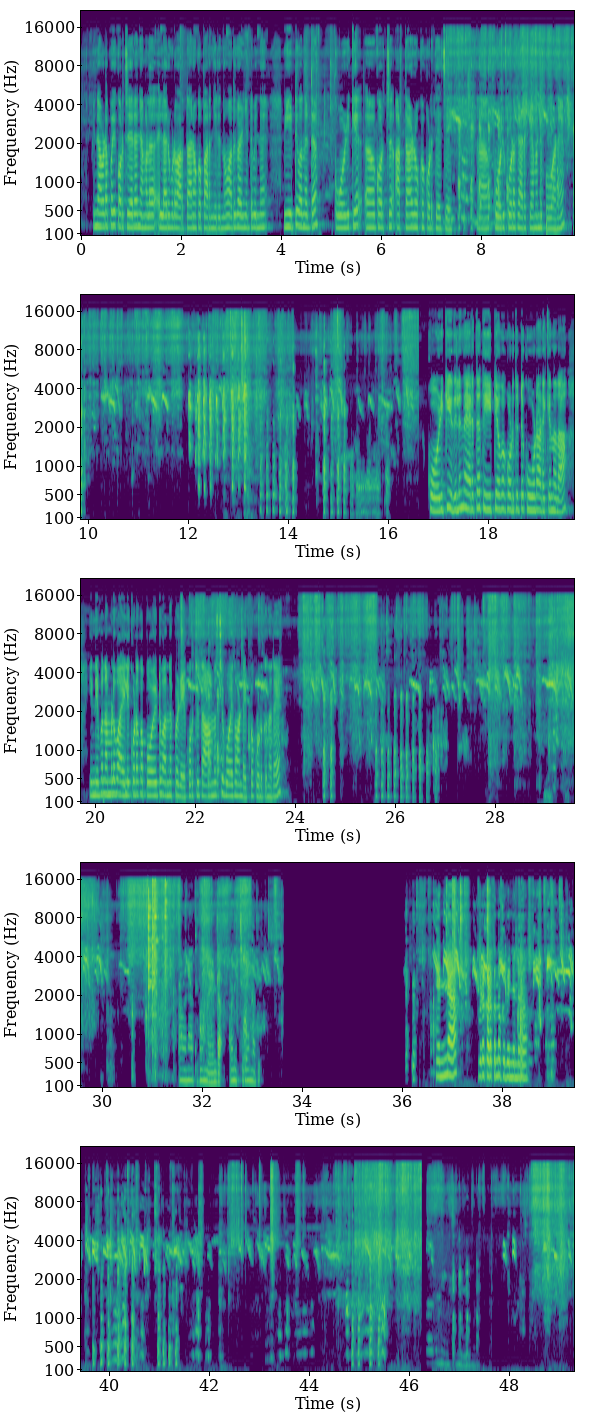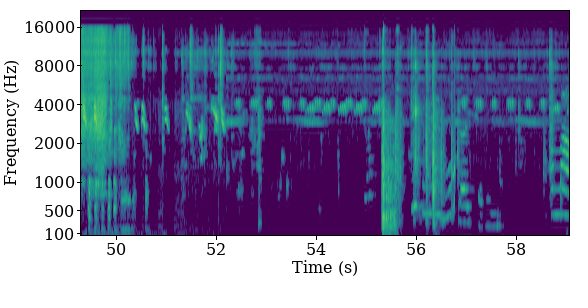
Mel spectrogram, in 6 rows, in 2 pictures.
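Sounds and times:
chickens clucking: 0:06.6 - 0:16.6, 0:21.5 - 0:33.6, 0:36.0 - 0:59.0
chicken high calls: 0:09.7 - 0:16.5, 0:24.1 - 0:30.6, 0:36.0 - 0:51.7.

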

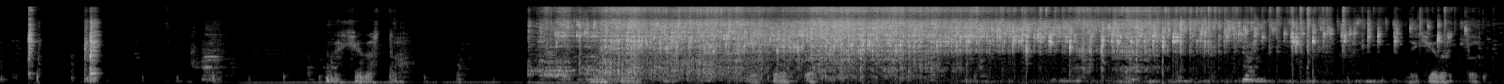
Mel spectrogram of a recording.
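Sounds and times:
metal spatula scraping pan: 0:05.3 - 0:07.6
food sizzling in hot oil: 0:05.3 - 0:15.0.

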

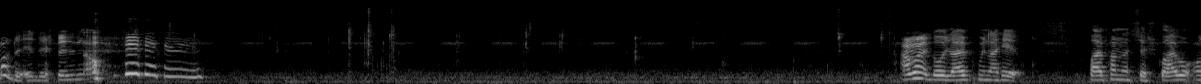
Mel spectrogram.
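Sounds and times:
chewing: 0:02.3 - 0:09.0.

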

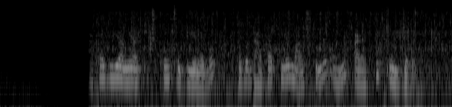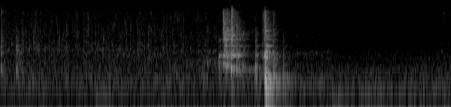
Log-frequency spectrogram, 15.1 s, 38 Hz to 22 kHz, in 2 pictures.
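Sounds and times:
curry bubbling at a simmer: 0:01.5 - 0:11.3.

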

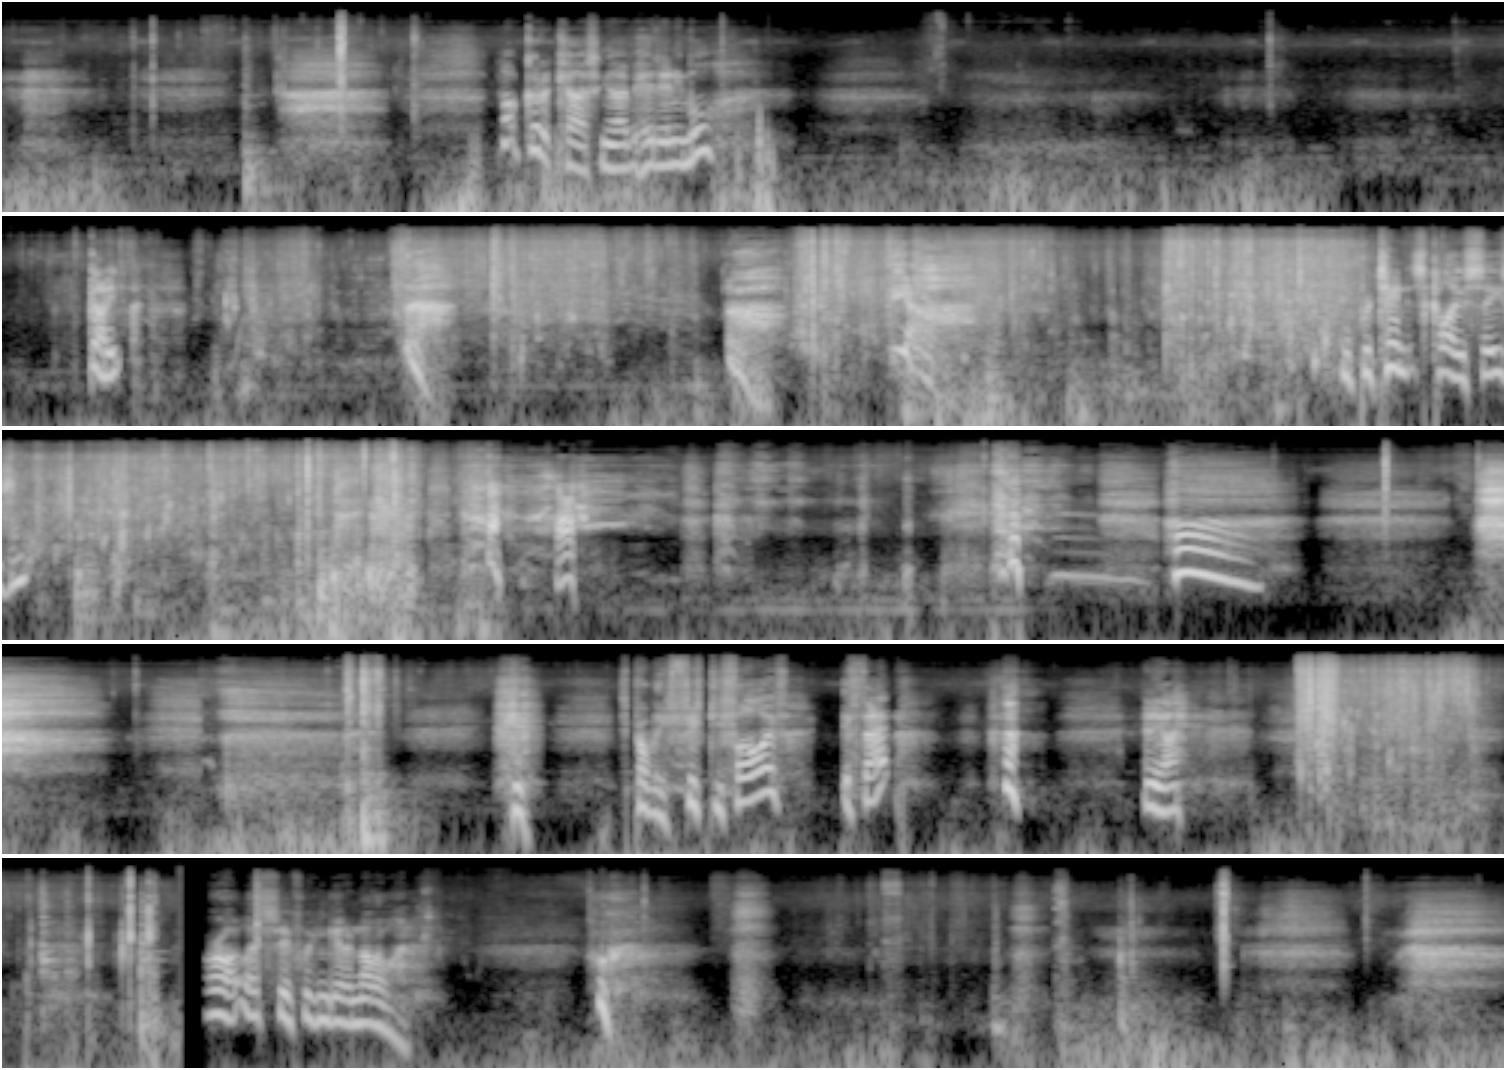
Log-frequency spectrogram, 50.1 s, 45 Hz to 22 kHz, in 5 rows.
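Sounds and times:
person breathing hard: 0:00.0 - 0:03.3, 0:04.8 - 0:07.5, 0:14.8 - 0:17.0, 0:26.2 - 0:34.2, 0:46.7 - 0:50.0
person sighing: 0:12.6 - 0:13.4, 0:14.8 - 0:17.0, 0:26.9 - 0:28.6.

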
